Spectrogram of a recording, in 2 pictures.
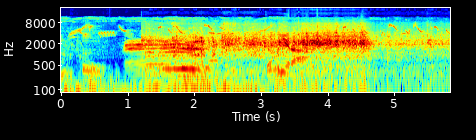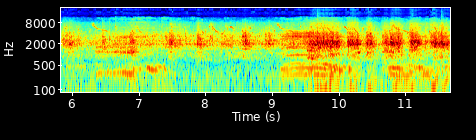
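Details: Tame cows of a herd moving toward a field at a forest's edge, one clear moo at the start and softer lowing later, under a steady broad rushing noise with bird chirps.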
